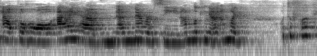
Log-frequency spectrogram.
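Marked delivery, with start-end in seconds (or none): 4.2-4.7 a sudden, much higher "what the fuck"; shocked outburst. Retold or imitated. Bartender seeing unfamiliar cheap liquor, high shocked outburst. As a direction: jolt up in pitch at the bottles.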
